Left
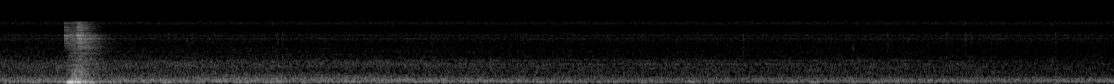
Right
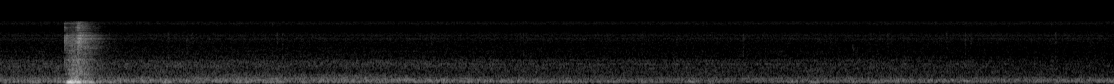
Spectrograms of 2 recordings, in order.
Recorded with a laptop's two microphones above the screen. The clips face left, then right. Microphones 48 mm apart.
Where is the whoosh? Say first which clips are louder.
Right 1 dB; 60° right (ahead or behind), 2.5 m.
